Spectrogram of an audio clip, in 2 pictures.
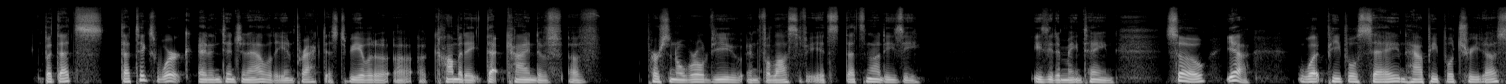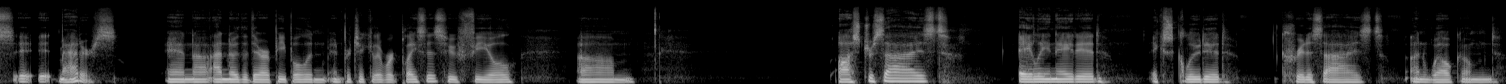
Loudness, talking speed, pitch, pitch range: -22 LUFS, 125 wpm, 115 Hz, 110-120 Hz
